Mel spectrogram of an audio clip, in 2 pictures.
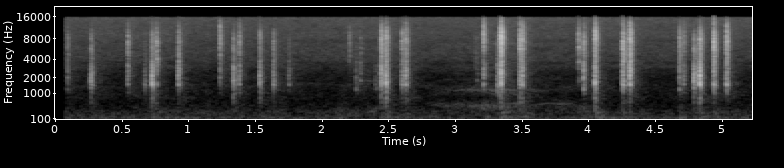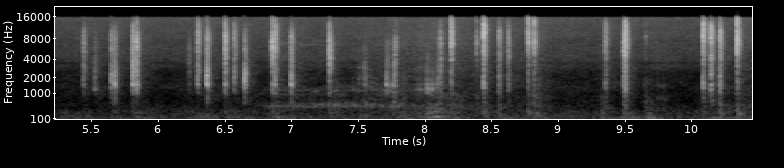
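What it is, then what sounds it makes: Plastic steering wheel airbag cover. Long purple acrylic nails on both hands tap and scratch the large, hollow, plastic- and leather-covered airbag cover on the center hub of a Cadillac steering wheel, along with the nearby spoke buttons. The result is a quick, irregular run of sharp, bright clicks that die away instantly, with faint scratching between them over a low steady hum.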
